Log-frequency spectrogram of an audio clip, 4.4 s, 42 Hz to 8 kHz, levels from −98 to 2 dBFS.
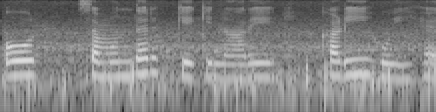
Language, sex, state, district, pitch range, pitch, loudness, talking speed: Hindi, female, Haryana, Rohtak, 210-235 Hz, 220 Hz, -21 LUFS, 95 wpm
